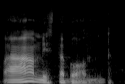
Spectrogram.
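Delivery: put-on slow, low European villain accent; generic European villain accent. Villain greets Bond, in a mock European accent. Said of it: "in a generic European accent".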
